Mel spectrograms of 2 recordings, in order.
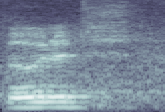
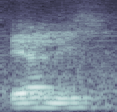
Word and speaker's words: Berlich: My name is Berlich, or Berlich, as I've heard it pronounced here quite often, but it's actually pronounced Berlich.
